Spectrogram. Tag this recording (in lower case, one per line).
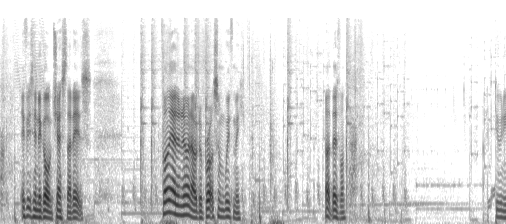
speech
